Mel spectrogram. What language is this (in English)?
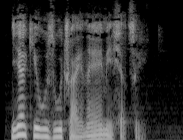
Belarusian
